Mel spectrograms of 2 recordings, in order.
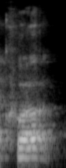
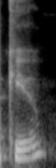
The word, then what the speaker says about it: queue: was added to a quirk. How do you pronounce quirk? A queue? Yes, Queue.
